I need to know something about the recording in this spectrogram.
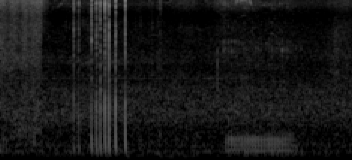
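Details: Four-month-old cream Chow Chow puppy asleep: a quick burst of snuffly nasal pulses, then one low, evenly buzzing snore of about half a second, in a quiet indoor setting.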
